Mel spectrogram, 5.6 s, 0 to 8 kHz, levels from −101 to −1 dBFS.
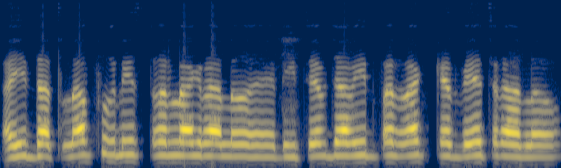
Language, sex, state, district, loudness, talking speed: Magahi, male, Bihar, Lakhisarai, -16 LUFS, 150 wpm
